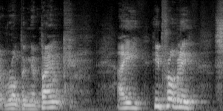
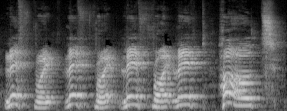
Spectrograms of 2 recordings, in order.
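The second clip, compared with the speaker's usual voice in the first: a light sing-song left, right, ending in a higher halt; marching call; 7 semitones higher, much slower than usual. Retold or imitated. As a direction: call the march like a drill sergeant. Marching guards imitated.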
